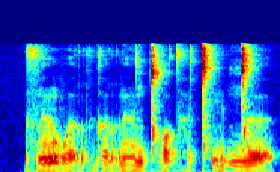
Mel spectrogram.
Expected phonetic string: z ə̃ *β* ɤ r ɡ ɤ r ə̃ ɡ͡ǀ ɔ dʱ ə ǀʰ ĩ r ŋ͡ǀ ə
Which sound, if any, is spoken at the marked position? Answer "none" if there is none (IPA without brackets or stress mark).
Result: β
